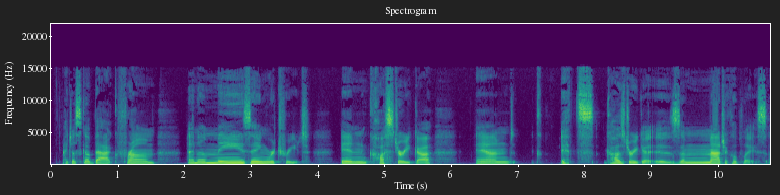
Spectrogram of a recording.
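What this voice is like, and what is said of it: Deeper voice, sounds like a cold. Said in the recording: “you might be able to hear that my voice is kind of deeper. I'm working with this cold ... I'm also a little jet lagged”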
